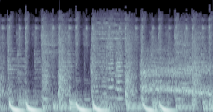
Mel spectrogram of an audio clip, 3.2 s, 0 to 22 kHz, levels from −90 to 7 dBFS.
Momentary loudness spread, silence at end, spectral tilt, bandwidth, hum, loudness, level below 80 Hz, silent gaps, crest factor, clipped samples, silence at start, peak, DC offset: 3 LU; 0 s; -4 dB/octave; 16 kHz; none; -13 LUFS; -16 dBFS; none; 12 dB; under 0.1%; 0 s; 0 dBFS; under 0.1%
